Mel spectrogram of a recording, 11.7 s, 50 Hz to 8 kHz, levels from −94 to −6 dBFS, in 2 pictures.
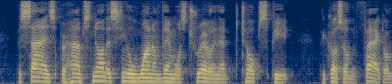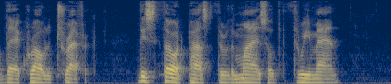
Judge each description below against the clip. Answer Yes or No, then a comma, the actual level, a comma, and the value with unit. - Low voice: Yes, low, 125 Hz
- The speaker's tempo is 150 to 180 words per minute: Yes, average, 160 wpm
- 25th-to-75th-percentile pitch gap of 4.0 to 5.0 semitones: No, average, 3.1 semitones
